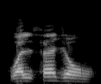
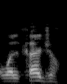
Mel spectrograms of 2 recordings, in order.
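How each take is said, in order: First: The final r is clearly voiced. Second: The final r is voiceless, without voicing. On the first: The speaker calls it right. "هذا خطأ، بل هكذا" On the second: The speaker calls it wrong. "يتحرك طرف اللسان لكن بدون جهر"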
